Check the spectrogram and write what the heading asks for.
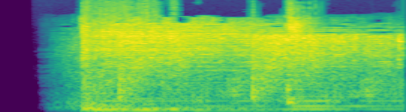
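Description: Radio station jingle opening: a sudden crash-like hit about half a second in, its noisy tail fading slowly over steady low music.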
